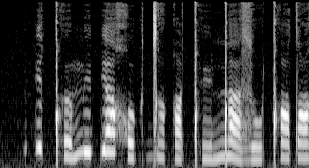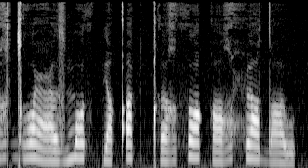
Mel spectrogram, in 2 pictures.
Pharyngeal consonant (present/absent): present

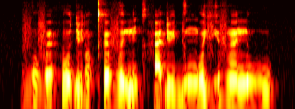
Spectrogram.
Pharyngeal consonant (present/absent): absent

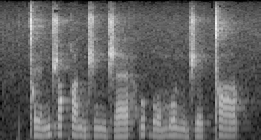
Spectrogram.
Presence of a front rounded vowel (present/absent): present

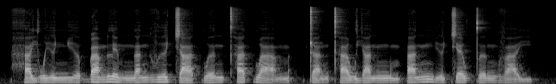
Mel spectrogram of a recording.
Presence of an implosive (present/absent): present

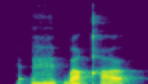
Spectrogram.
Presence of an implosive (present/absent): present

